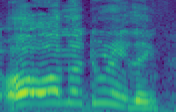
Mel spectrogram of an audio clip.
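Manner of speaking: very high squeaky whine of feigned innocence; mocking fake innocence.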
